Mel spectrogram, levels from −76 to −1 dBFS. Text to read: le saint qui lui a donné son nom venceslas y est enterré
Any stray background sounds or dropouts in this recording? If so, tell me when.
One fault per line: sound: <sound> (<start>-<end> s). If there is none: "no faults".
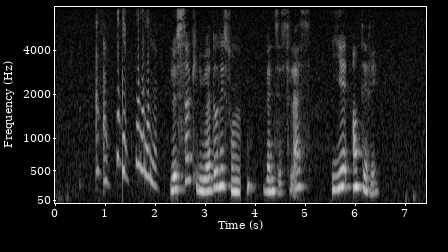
sound: chirp (0.8-2.1 s)
sound: dropout (3.7-3.8 s)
